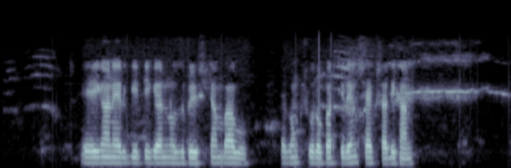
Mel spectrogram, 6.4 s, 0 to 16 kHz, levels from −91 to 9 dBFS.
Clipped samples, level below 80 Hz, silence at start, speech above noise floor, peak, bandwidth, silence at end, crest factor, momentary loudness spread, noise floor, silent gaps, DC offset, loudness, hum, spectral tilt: under 0.1%; -62 dBFS; 0.55 s; 34 dB; -4 dBFS; 7.2 kHz; 0.05 s; 20 dB; 11 LU; -55 dBFS; none; under 0.1%; -22 LUFS; none; -6.5 dB/octave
